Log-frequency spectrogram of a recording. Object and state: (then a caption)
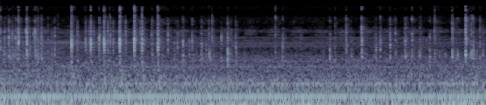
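Plastic computer keyboard being typed on. A black and silver plastic desktop keyboard on a library desk has its hollow keys pressed and tapped by bare fingertips in a typing motion. The result is a rapid, continuous run of short, crisp clicks over a steady low hum.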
